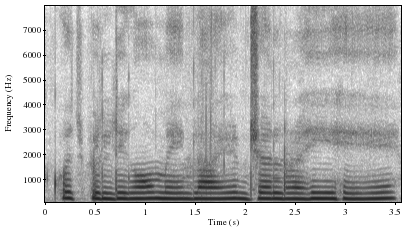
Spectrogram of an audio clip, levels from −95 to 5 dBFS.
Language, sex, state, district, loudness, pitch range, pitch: Hindi, female, Madhya Pradesh, Bhopal, -13 LUFS, 225-235 Hz, 230 Hz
